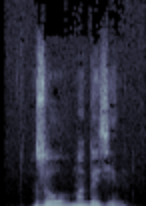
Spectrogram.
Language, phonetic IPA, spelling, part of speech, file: Russian, [ˌzooməɡɐˈzʲin], зоомагазин, noun, Ru-зоомагазин.ogg
- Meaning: pet shop, pet store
